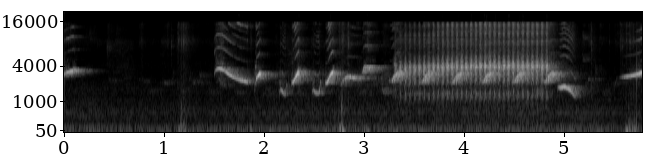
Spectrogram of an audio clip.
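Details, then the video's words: Magpie-robin singing to provoke rival birds: a sequence of clear swooping whistles followed by a fast buzzy trill of repeated notes lasting over a second, ending on a falling slur, then a new rising note. "SIRTU/CIPOH GACOR BIKIN EMOSI SEMUA LAWAN!"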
